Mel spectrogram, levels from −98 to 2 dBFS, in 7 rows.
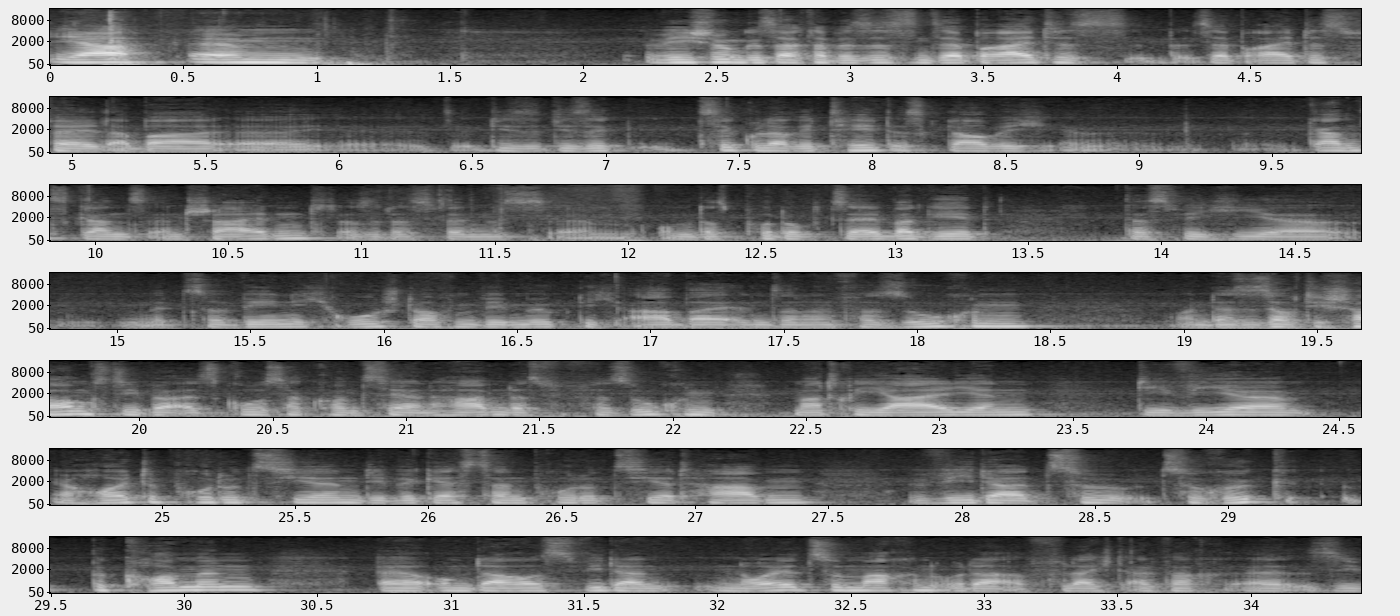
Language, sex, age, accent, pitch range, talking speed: German, male, 30-49, German, 115-140 Hz, 150 wpm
